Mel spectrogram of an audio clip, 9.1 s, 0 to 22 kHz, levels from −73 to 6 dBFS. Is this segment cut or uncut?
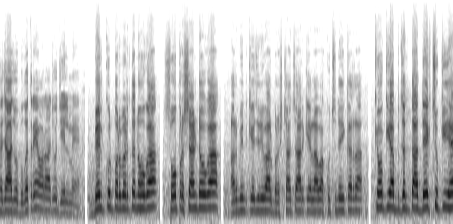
cut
